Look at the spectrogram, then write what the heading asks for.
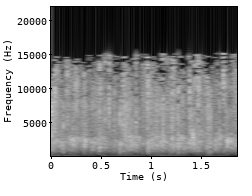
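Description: A steady burst of crowd applause, many hands clapping densely and evenly at a fairly loud level for a couple of seconds, with no voices standing out.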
